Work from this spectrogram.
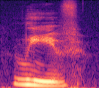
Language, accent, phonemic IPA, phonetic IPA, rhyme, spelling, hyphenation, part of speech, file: English, US, /ˈliːv/, [ˈlɪi̯v], -iːv, leave, leave, verb / noun, En-us-leave.ogg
